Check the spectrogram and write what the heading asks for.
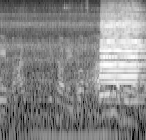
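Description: A car horn honks once, a loud steady blast of about half a second that starts suddenly near the end, over crowd chatter.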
